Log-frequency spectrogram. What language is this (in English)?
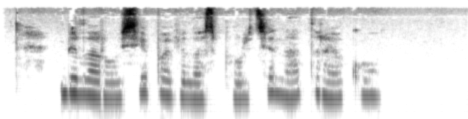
Belarusian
